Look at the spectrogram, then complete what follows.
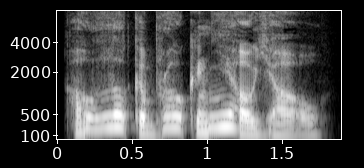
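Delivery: high, loud excited squeal, slow. A narrator's reading. Red spots a broken yo-yo, squealing with delight. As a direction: squeal over the treat. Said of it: "squealed Red".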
